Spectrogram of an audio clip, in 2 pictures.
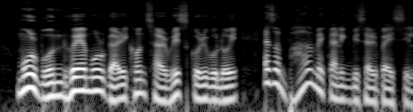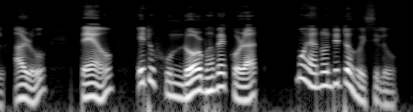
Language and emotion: Assamese, happy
